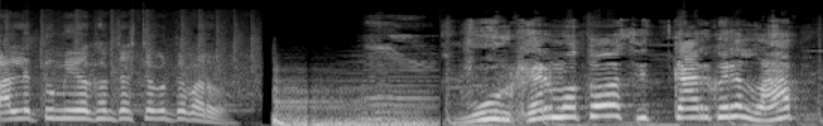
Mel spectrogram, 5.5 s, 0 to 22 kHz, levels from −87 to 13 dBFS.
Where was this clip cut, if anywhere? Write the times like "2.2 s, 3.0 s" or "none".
1.8 s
